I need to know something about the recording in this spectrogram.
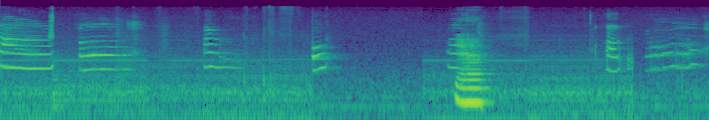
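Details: A pet cat meowing repeatedly indoors: several drawn-out, tonal meows with rich harmonics, some rising then falling, spaced over several seconds, with a louder, lower bleat in the middle and a steady background hum.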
